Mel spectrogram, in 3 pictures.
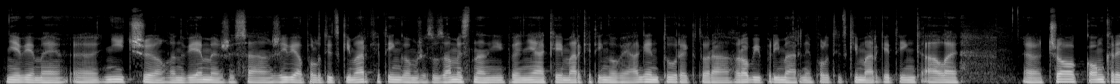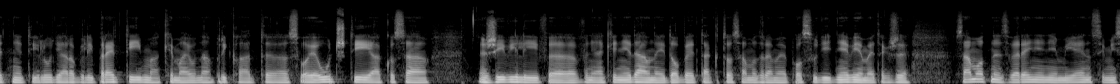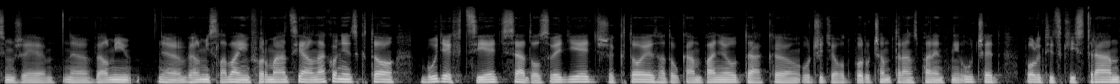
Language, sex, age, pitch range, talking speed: Slovak, male, 30-49, 100-110 Hz, 145 wpm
